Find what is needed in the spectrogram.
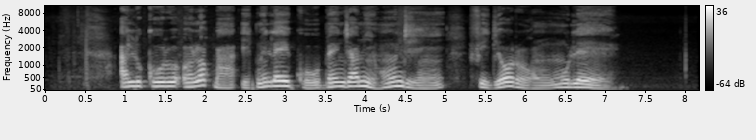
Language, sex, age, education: Yoruba, male, 30-45, secondary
